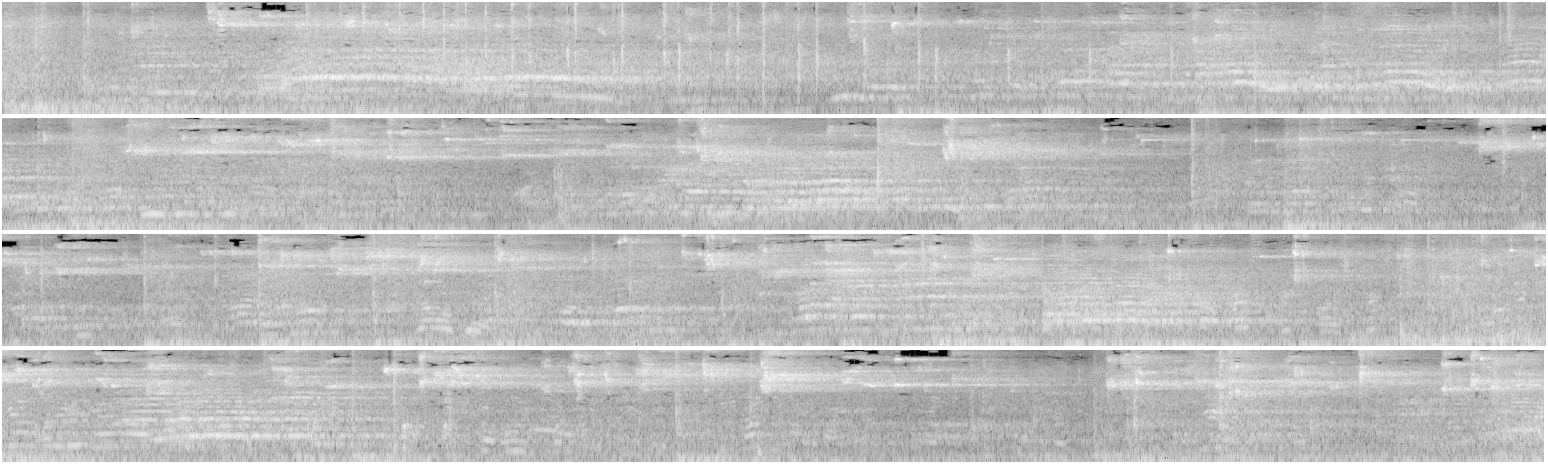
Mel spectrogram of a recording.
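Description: Basketball dribbled and bouncing on a hardwood gym floor during play, with players and spectators calling out, echoing in the gymnasium.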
